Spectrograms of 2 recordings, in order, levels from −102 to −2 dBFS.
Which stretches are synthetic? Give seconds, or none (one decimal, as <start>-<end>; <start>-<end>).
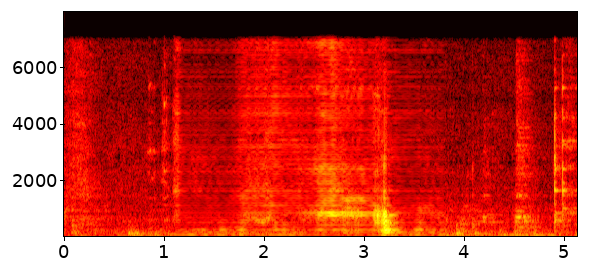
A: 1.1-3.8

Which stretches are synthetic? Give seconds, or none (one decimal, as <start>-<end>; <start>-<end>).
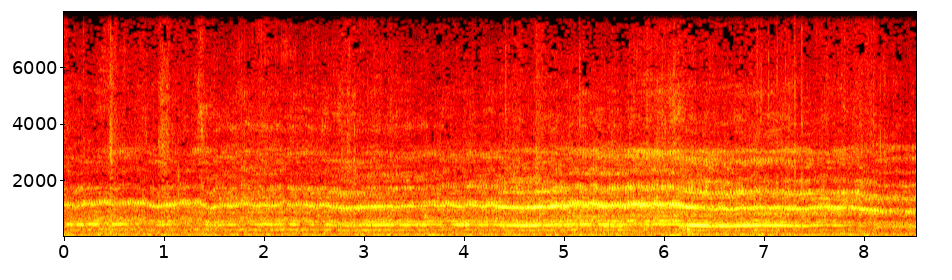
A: none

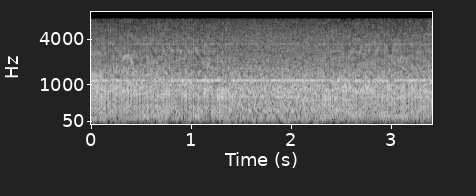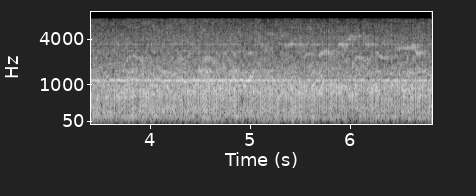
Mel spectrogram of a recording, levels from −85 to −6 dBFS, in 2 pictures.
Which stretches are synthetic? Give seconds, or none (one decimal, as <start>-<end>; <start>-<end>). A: 0.0-1.4; 2.3-6.8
